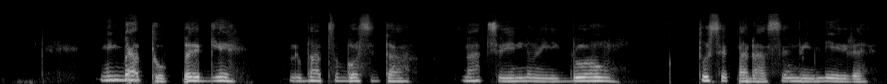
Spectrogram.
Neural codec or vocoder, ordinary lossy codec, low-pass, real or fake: codec, 24 kHz, 1.5 kbps, HILCodec; none; none; fake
